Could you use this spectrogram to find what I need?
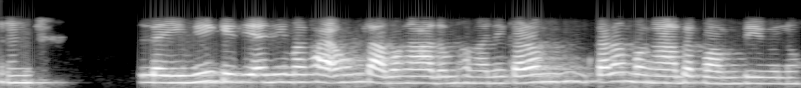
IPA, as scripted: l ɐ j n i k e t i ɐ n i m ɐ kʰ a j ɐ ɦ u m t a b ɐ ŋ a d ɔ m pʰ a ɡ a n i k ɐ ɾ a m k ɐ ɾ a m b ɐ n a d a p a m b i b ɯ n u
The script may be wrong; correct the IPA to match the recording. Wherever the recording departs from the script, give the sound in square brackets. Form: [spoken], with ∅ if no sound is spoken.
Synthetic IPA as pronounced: l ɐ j n i k e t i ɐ n i m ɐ kʰ a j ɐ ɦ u m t a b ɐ ŋ a d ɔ m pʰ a [ŋ] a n i k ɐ ɾ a m k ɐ ɾ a m b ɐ [ŋ] a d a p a m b i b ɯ n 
